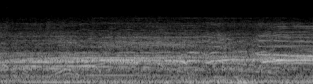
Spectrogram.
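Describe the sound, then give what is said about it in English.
A small crowd of about 30 fans, greeting a playoff team getting off the plane from Miami back in Buffalo on a windy day, cheers and shouts in a steady, continuous roar of mixed voices, with occasional whoops rising above the dense, unbroken wash of noise. “Well, it's probably just like 30 people right there.”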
